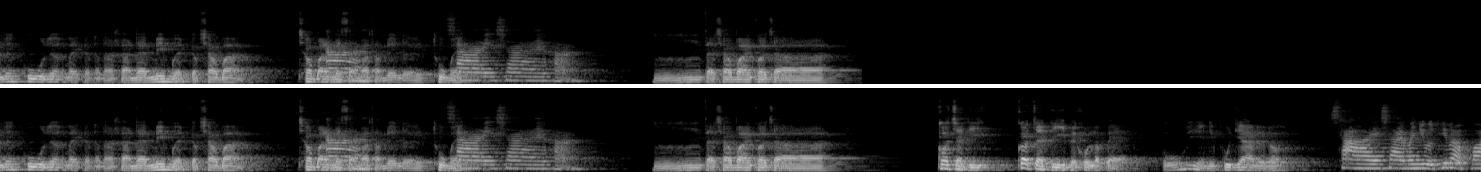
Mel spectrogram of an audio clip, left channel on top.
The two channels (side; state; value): left; drops out; at 8.6 s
